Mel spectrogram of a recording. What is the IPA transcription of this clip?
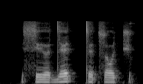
s ɪ ə̯ d ɛ tː ə t͡s ɔ t͡ʃ

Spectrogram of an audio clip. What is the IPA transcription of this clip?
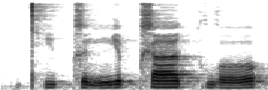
t̪ʰ i˨˩ p̚ x ə̰˧˨ n ɲ ɛ˦˥ p̚ x aː˦˥ t̚ k w ɔ˨˦

